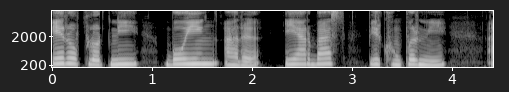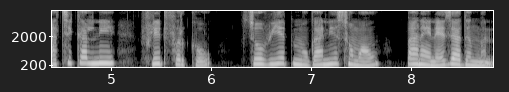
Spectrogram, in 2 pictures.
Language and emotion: Bodo, neutral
